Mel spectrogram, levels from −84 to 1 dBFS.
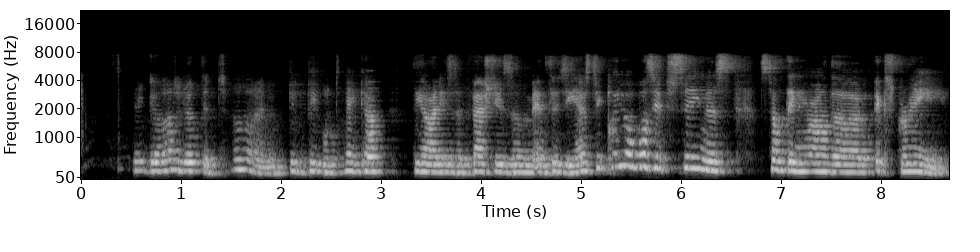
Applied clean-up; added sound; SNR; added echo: neural mask model DeepFilterNet 3.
